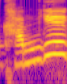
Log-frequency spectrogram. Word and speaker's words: 감기: 자, 감기의 경우에 우리가 이걸 감기라고 잘못 발음하는 경우가 꽤 많아요. 그런데 얘를 이응으로 바꾸어서 발음할 만한 그런 근거가 없습니다. 그렇기 때문에 얘는 자, 본래 우리가 표기하는 그대로 감기 이렇게 적는 것이 맞겠죠.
